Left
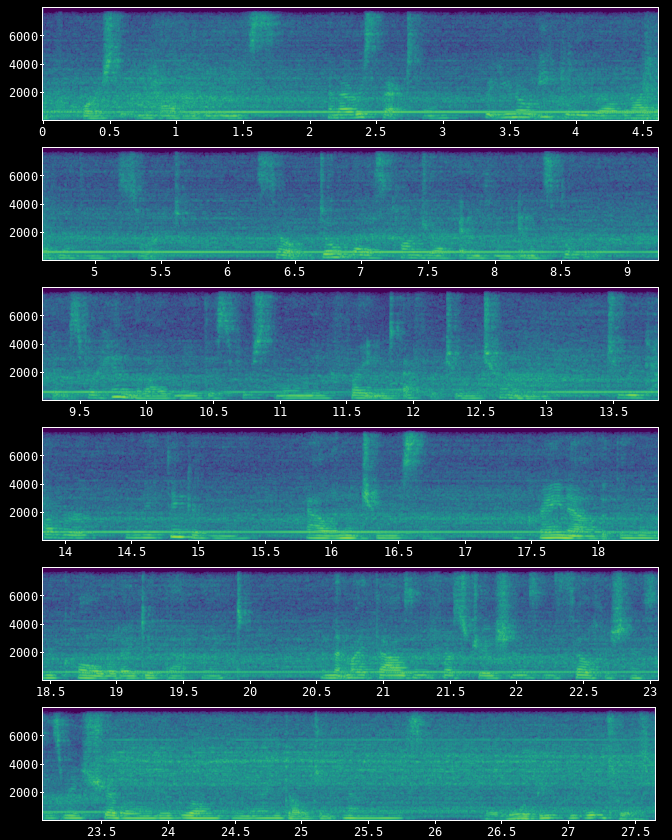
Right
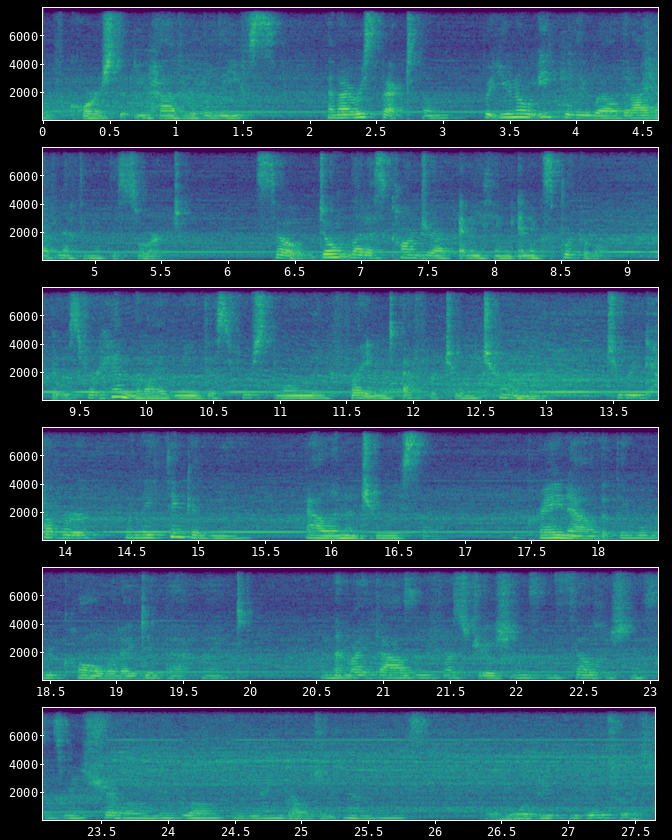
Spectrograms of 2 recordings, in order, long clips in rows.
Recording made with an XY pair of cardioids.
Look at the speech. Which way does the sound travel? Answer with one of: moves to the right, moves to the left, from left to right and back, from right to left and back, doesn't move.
moves to the left.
